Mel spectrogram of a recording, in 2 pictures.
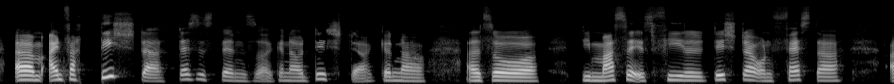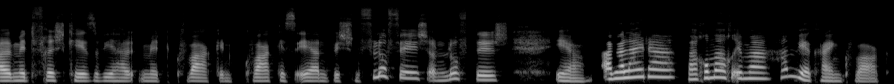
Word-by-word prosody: Ähm, 210 -1 +10
einfach 225 +1 +6 0.2
dichter. 235 - +3
Das 230 +1 -2
ist 230 -1 -10
denser, 160 - -4
genau, 175 -2 -4
dichter, 170 -7 -5
genau. 170 -4 -2 0.4
Also, 175 -1 +6 0.5
die 190 - 0
Masse 185 +4 +3
ist 170 - 0
viel 190 -4 0
dichter 210 0 +2
und 165 -1 -4
fester 180 -2 -1 0.4
al 170 0 +3
mit 175 0 -3
Frischkäse 170 -2 -5
wie 165 -1 -4
halt 155 -1 -7
mit 155 -3 -11
Quark. 160 -2 -5
Und 150 -1 -12
Quark 165 0 -5
ist 170 - -10
eher 165 0 -2
'n 160 -2 -9
bisschen 150 +1 -12
fluffig 295 - -4
und 180 - -7
luftig. 210 -6 -3 0.4
Ja, 155 -4 -4 0.2
aber 280 +4 +4
leider- 340 +1 +1
warum 270 +7 0
auch 320 -2 +1
immer- 275 -1 0
haben 360 +2 -6
wir 230 - +2
keinen 160 -3 -6
Quark. 140 -1 -7
180 Hz, 145 wpm, -24 LUFS, 165-230 Hz, 0.5 s, Ähm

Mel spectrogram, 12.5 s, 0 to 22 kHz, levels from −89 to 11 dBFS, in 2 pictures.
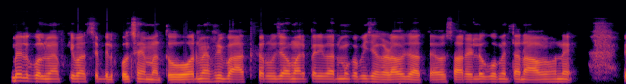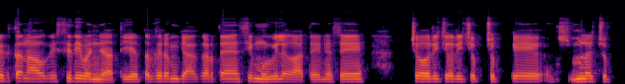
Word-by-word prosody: बिल्कुल, 145 -5 +1
मैं 125 - +2
आपकी 125 - -4
बात 130 -1 0
से - - -3
बिल्कुल 120 0 -1
सहमत 115 -5 -1
हूँ 110 - +3
और 120 +2 +2
मैं 130 0 +1
अपनी 140 +2 -2
बात 115 -3 0
करूँ, 130 0 -1
जब 130 0 +1
हमारे 125 0 0
परिवार 125 -1 -1
में 130 0 -2
कभी 130 0 -4
झगड़ा 115 -3 +1
हो 120 - +1
जाता 110 -2 0
है 110 - -1
और 115 - -2
सारे 115 +1 +1
लोगों 125 +1 -2
में 125 - -2
तनाव 115 -1 +1
होने 120 -1 -2 0.6
एक 140 -1 -2
तनाव 135 -1 +2
की 140 - -6
स्थिति 140 0 +2
बन 125 -3 +2
जाती 110 +2 0
है, 115 -1 +2
तो - - -2
फिर 135 0 0
हम 130 0 -1
क्या 125 -1 0
करते 125 +1 0
हैं, 130 0 +3
ऐसी 135 +3 -3
मूवी 125 -1 +2
लगाते 110 -4 +1
हैं 115 - -2
जैसे 125 +1 +1 0.5
चोरी-चोरी 130 0 +3
चुप-चुप 130 0 -1 0.2
के 130 -1 +3 0.4
मतलब 130 +1 +5
चुप 130 0 -4
125 Hz, 245 wpm, -23 LUFS, 120-130 Hz, 0.6 s, मतलब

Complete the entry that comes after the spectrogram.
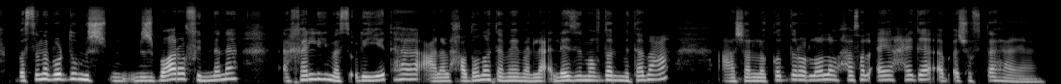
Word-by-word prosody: بس 185 +5 0
أنا 240 +2 +5
برضه 240 +1 +4
مش 220 -7 +3
مش 170 +1 -2
باعرف 230 +5 +4
إن 185 0 0
أنا 250 +6 +1 0.5
أخلّي 230 +3 +1
مسؤوليتها 210 +6 +1
على 155 +1 -2
الحضانة 175 +5 +1
تمامًا، 175 -4 0
لأ، 160 +1 0
لازم 190 +3 +2
أفضل 190 +1 0
متابعة، 225 - -1 0.5
عشان 155 +2 -2
لا 160 - +1
قدّر 200 +5 -1
الله 200 +1 0
لو 220 -2 +1
حصل 205 +2 -3
أي 210 +1 -1
حاجة، 215 +2 -2
أبقى 170 +1 -4
شُفتها 170 0 -5
يعني. 125 -2 -9
195 Hz, 160 wpm, -22 LUFS, 170-220 Hz, 0.5 s, أنا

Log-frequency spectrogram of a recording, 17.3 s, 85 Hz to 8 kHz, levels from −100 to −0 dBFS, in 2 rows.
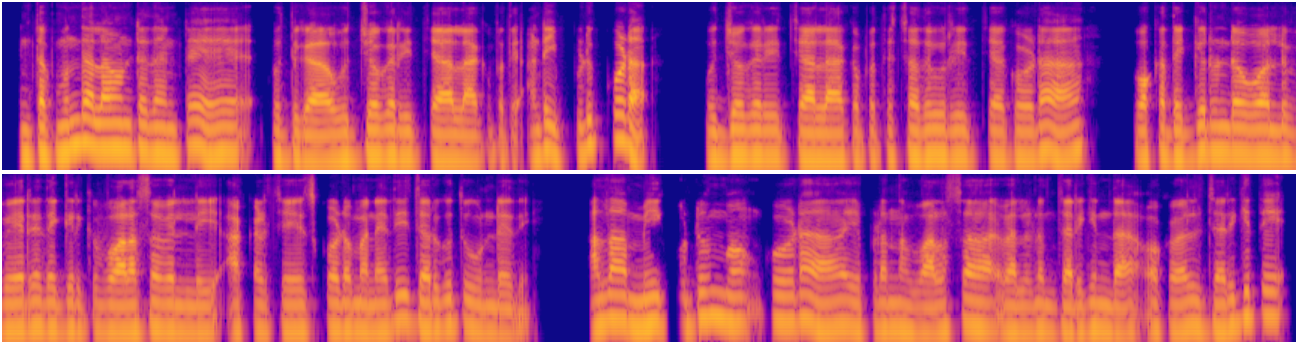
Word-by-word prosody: ఇంతకుముందు 140 +6 +2
ఎలా 150 -1 +6
ఉంటేదంటే 140 0 +1 0.5
కొద్దిగా 115 -2 +2 0.2
ఉద్యోగరీత్యా 120 0 +1
లేకపోతే 115 +2 -1
అంటే 125 +4 +1
ఇప్పుడుకి 140 +8 -4
కూడా 195 - +7 0.5
ఉద్యోగరీత్యా, 125 0 +1
లేకపోతే 120 +1 -1
చదువు 130 0 +2
రీత్యా 120 0 -3
కూడా 120 +4 +2 0.6
ఒక 120 - -9
దగ్గరుండేవాాళ్ళు 130 0 +2
వేరే 125 +1 +1
దగ్గరికి 120 0 -4
వలస 115 0 +4
వెళ్ళి, 115 -1 -1 0.2
అక్కడ 120 0 -5
చేసుకోవడమనేది 120 +2 -2
జరుగుతూ 125 +2 -2
ఉండేది. 105 -2 -4 0.5
అలా 150 +3 +3
మీ 140 +2 +3 0.2
కుటుంబం 150 +1 -1 0.2
కూడా 150 +1 0 0.3
ఎప్పుడన్నా 120 0 -4
వలస 115 +2 -1 0.3
వెళ్ళడం 115 +1 -2
జరిగిందా? 110 -1 0 0.2
ఒకవేళ 120 +1 -2 0.2
జరిగితే 160 +8 -2
125 Hz, 120 wpm, -24 LUFS, 115-135 Hz, 0.6 s, కూడా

